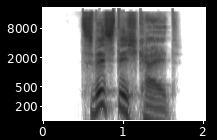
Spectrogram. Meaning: quarrel, dispute
- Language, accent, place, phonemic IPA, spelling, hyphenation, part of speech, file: German, Germany, Berlin, /ˈt͡svɪstɪçkaɪ̯t/, Zwistigkeit, Zwis‧tig‧keit, noun, De-Zwistigkeit.ogg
